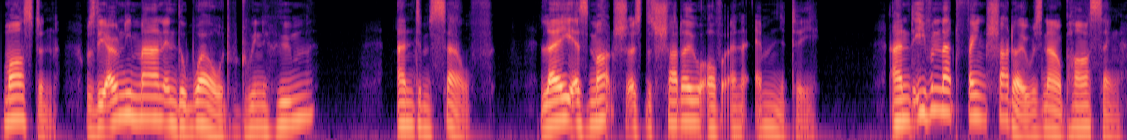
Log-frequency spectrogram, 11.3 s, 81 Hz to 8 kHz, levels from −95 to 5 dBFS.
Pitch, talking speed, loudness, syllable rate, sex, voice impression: 125 Hz, 155 wpm, -19 LUFS, 4.4 syllables/s, male, masculine, adult-like, slightly thick, cool, slightly intellectual, slightly kind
